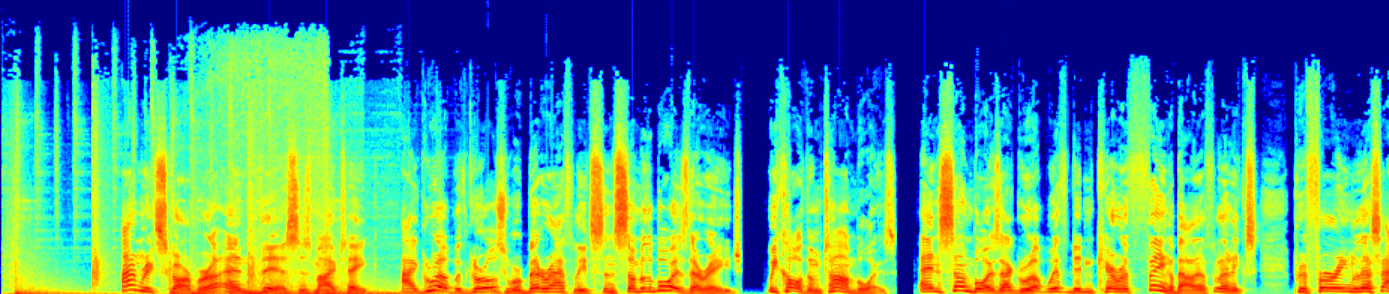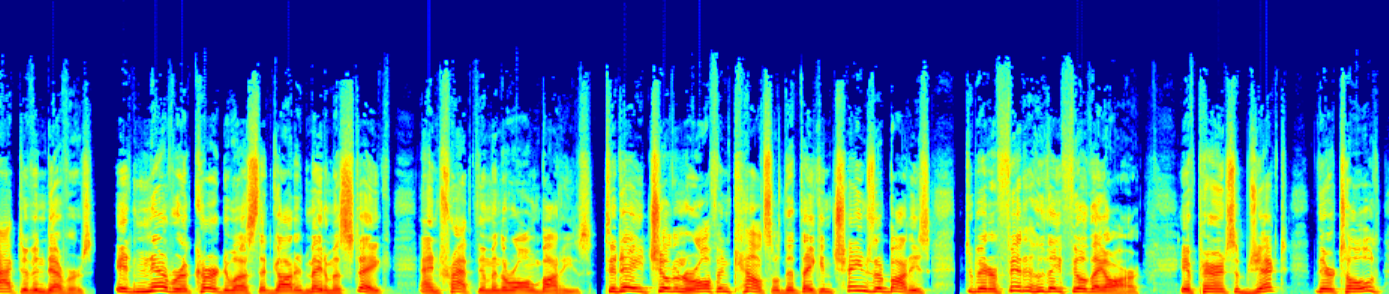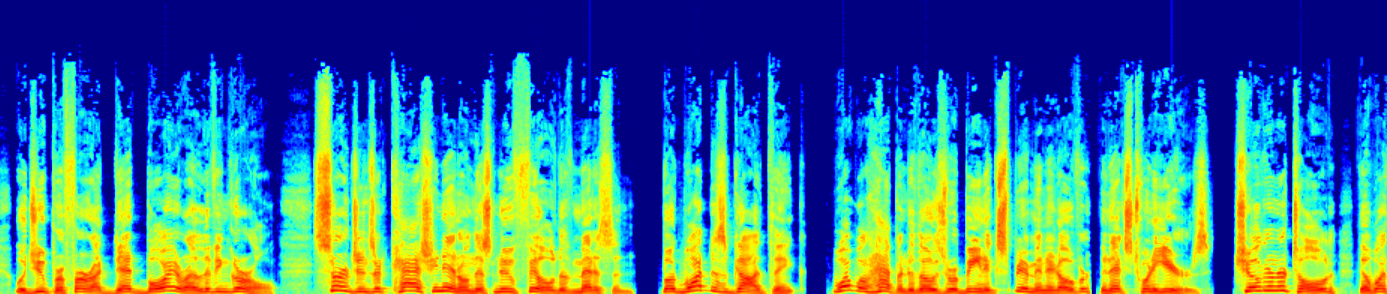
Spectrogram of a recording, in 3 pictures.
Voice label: Radio Spot; Wrong Body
